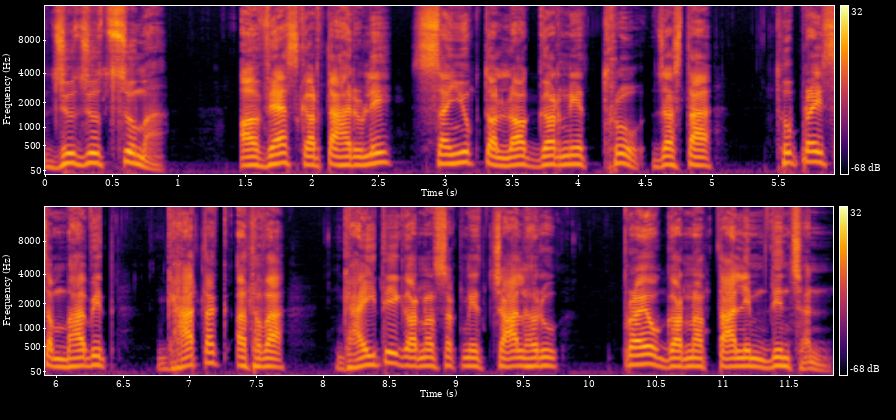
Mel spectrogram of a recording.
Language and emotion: Nepali, neutral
